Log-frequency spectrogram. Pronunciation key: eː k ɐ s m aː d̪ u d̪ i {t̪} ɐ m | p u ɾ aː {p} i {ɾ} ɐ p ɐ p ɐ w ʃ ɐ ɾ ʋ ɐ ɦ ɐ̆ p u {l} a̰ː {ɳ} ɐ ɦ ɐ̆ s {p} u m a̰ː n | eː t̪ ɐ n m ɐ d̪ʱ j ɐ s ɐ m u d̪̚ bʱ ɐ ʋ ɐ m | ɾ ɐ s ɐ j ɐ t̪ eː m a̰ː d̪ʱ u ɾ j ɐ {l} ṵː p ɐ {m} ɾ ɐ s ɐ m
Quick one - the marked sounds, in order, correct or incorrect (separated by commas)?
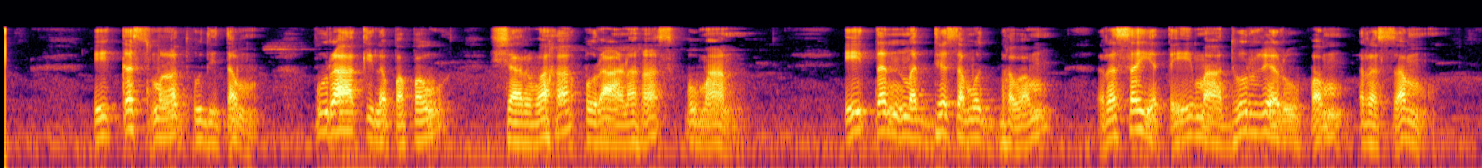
correct, incorrect, incorrect, incorrect, correct, correct, incorrect, correct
